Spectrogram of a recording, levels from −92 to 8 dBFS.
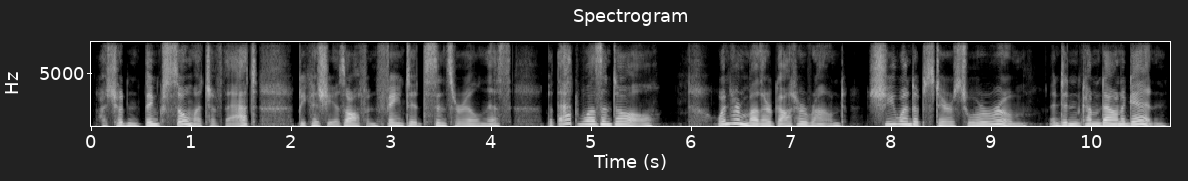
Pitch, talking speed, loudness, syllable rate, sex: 210 Hz, 200 wpm, -19 LUFS, 5.0 syllables/s, female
